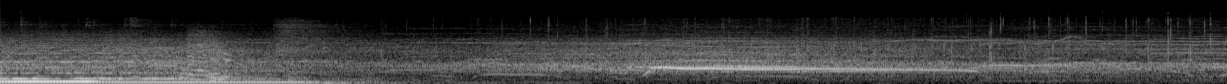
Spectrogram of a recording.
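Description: A metal band's last chord ringing out through the concert PA, the bass dying away about three seconds in, followed by a large crowd cheering and whooping.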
